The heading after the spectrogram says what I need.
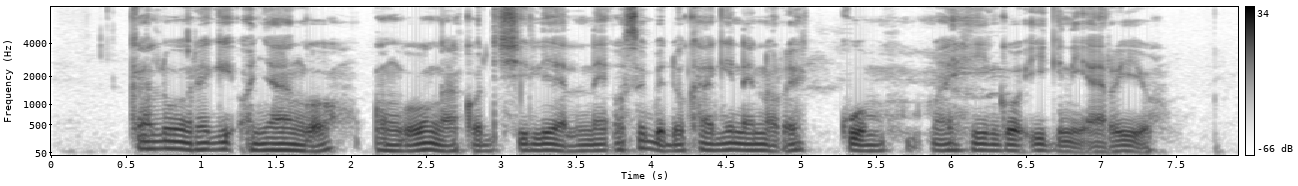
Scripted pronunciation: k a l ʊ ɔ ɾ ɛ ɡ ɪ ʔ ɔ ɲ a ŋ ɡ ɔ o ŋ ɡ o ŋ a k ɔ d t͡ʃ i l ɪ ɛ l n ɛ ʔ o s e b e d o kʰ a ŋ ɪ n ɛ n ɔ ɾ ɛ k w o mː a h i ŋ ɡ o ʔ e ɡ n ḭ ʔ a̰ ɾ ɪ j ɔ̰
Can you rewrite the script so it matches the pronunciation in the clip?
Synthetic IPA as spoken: k a l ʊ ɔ ɾ ɛ ɡ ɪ ʔ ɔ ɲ a ŋ ɡ ɔ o ŋ ɡ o ŋ a k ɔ d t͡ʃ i l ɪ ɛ l n ɛ ʔ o s e b e d o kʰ a ɡ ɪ n ɛ n ɔ ɾ ɛ k w o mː a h i ŋ ɡ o ʔ i ɡ n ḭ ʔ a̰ ɾ ɪ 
